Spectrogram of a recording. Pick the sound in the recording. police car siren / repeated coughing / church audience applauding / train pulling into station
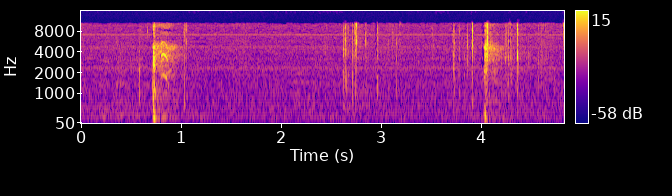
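repeated coughing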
